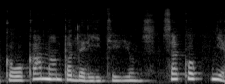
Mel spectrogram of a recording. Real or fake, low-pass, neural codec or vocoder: fake; 14.4 kHz; vocoder, 44.1 kHz, 128 mel bands, Pupu-Vocoder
